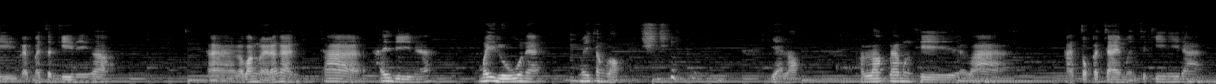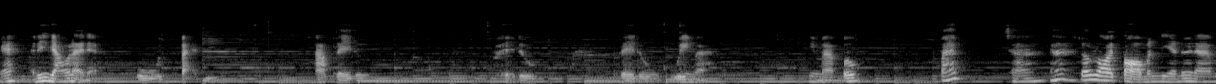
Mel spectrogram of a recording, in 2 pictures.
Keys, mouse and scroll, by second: 8.2 click, 14.6 click, 16.3-16.9 drag, 18.7 click.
